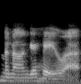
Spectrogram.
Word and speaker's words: Monongahela: I pronounce it Monongahela, but my mom, I asked her the other day, and she says Monongahela.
